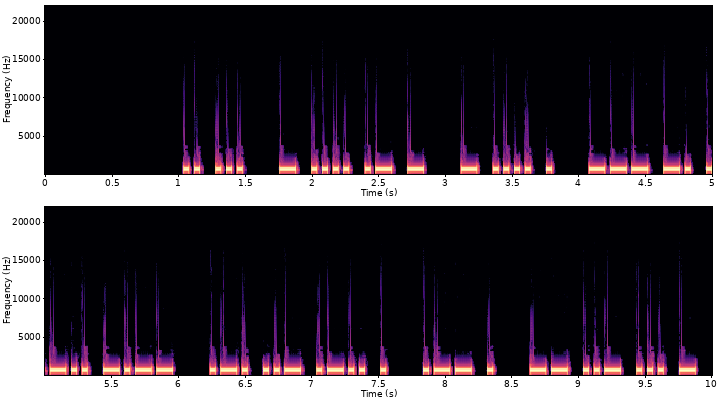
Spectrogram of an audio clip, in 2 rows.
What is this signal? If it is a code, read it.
Morse code, heard as a keyed tone, about 32 wpm, 700 Hz. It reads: IS THAT THE ONLY RULE WE MUST
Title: Sentences from Top 1000 Words - Review Part 2 - 30wpm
